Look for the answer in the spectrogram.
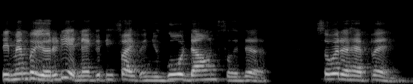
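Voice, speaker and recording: A woman's voice: medium pitch, quick pace. A woman with a Malaysian accent teaching a live maths lesson step by step, colloquial, with local particles and frequent check questions.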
